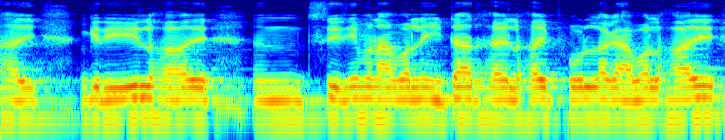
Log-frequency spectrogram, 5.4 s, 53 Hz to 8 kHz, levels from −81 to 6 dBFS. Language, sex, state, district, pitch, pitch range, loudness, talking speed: Hindi, male, Bihar, Vaishali, 115 Hz, 110-115 Hz, -18 LUFS, 120 wpm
